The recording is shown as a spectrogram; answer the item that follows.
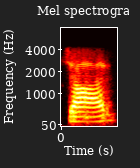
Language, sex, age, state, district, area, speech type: Sindhi, male, 30-45, Rajasthan, Ajmer, urban, conversation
